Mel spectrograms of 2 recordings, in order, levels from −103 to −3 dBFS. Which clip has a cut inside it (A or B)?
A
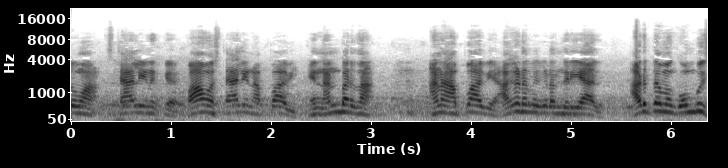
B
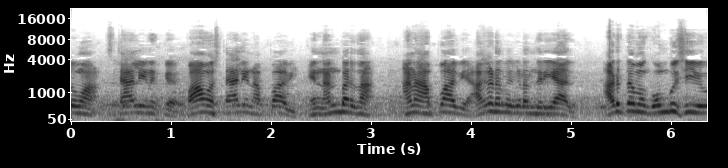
B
